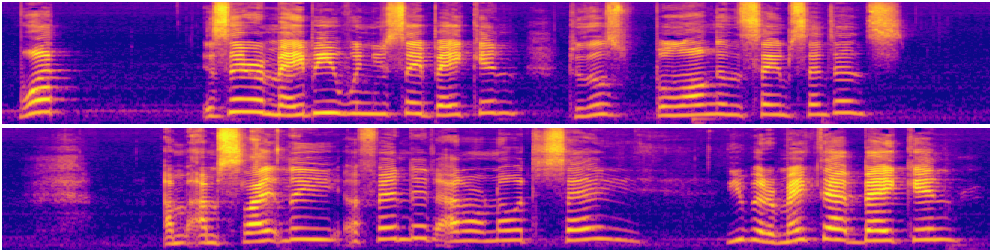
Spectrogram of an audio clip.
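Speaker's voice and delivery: high, loud playful indignation; mock outrage. Real, not acted. Mock offense over "maybe bacon.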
